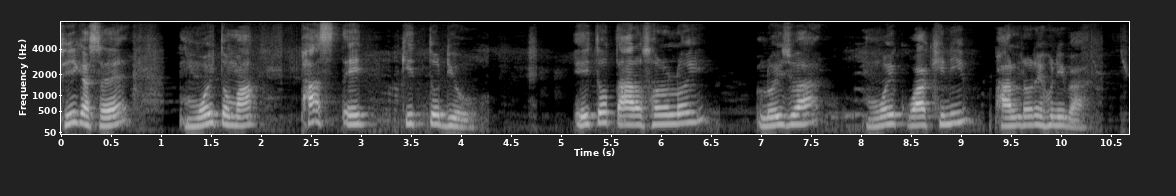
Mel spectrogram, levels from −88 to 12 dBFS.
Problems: constant background noise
